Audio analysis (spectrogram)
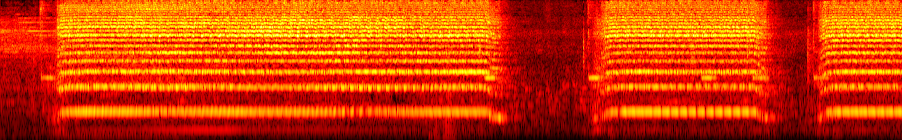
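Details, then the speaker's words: Samsung microwave running: loud, steady buzzing whine cuts in and out; caused by the magnetron's dry, stiff cooling fan motor. "อากากาศเสียงดังพวกนี้นะครับส่วนใหญ่ไมโครเวฟนะครับเกิดจากตัวพัดลมระบายความร้อนของมะนีตรอนนะครับ"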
